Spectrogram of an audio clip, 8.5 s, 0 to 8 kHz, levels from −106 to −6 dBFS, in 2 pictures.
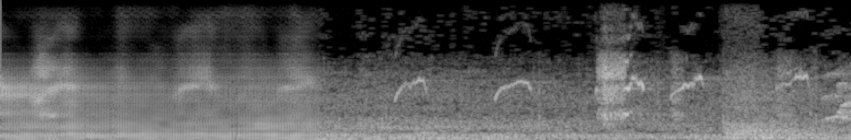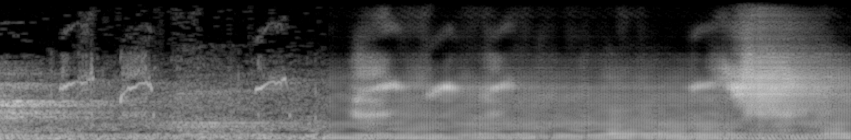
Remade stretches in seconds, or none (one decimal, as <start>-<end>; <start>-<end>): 0.0-1.6; 5.9-8.5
